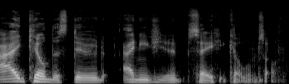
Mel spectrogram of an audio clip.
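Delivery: ordinary delivery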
